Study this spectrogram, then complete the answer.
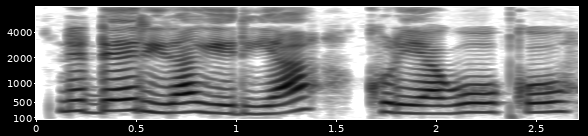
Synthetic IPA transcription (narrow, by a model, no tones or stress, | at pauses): nedɛɾiɾaɣeɾia | koɾeaɣoko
